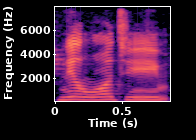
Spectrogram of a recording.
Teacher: را پر زبر کی حرکت ہے اس لیے را کو پر کریں گے۔ جیم، رجیم، یا ساکن سے پہلے زیر ہے اس لیے یا مدہ ہوگا۔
